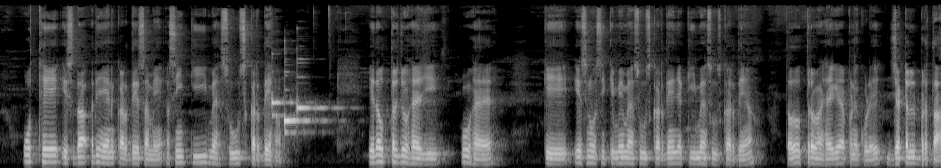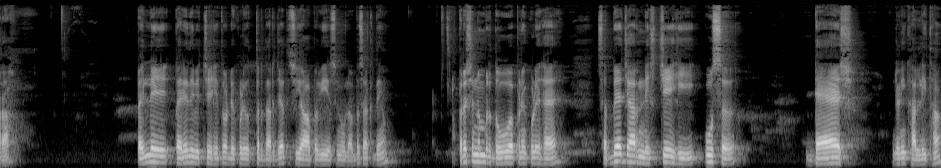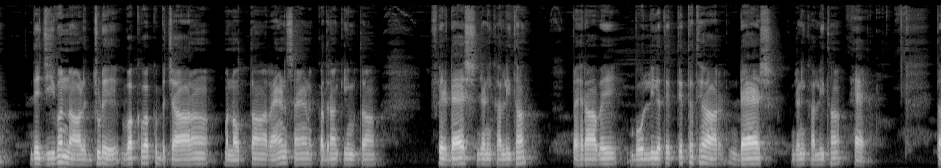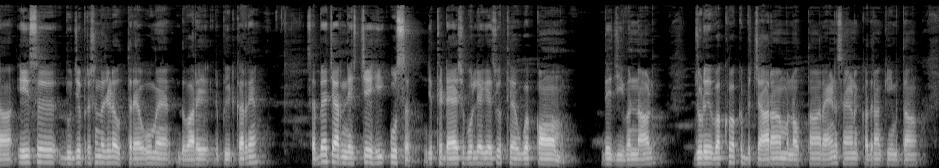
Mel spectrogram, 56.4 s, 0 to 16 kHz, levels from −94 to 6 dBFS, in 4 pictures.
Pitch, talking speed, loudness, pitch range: 115 Hz, 135 wpm, -22 LUFS, 105-125 Hz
